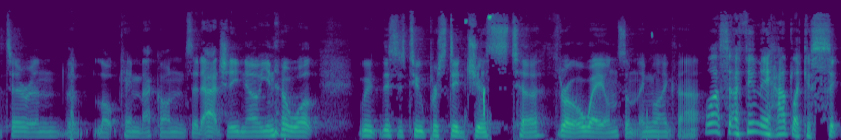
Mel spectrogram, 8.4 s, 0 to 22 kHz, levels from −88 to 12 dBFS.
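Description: Speech clip with DAB burbling at 0.68–0.80 s, 2.84 s, 4.64–4.93 s and 6.39–6.58 s: short noise blips where uncorrected bit errors from a weak signal (a few tenths of a percent at most) corrupt the MP2 audio data, putting noise into single sub-bands.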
